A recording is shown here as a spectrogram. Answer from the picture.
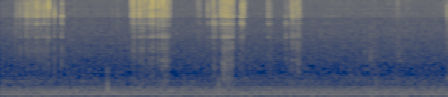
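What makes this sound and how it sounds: Long nails tap and scratch the side of a small clear glass jar with bead decoration, holding paper pieces and lying on carpet. Quiet bright, dry scratching bursts come and go over a steady low hum.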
